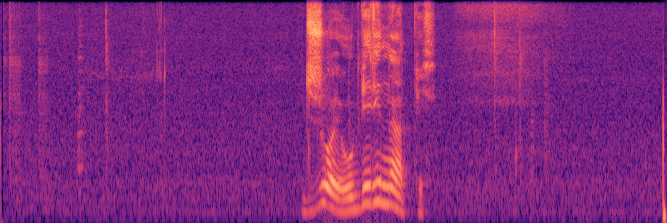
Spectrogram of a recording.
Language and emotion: Russian, angry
